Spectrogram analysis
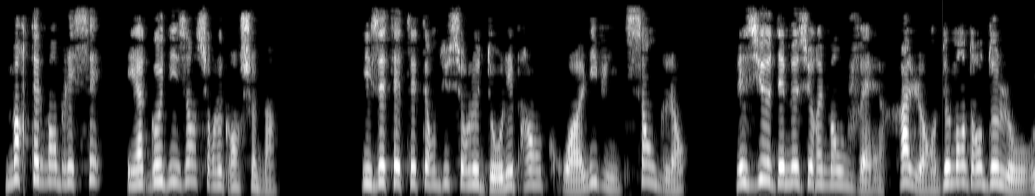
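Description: A woman's voice: medium pitch, breathy edge, dry recording, muffled recording. A woman narrating an audiobook of a classic novel with dramatic, varied intonation.

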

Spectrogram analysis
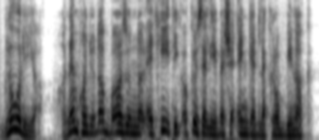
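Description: A man's voice: fairly high pitch, animated, warm tone, voice pushed up, lightly acted. A man doing a stern, scolding mother. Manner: curt and scolding. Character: stern, cold mother, strict and unkind.

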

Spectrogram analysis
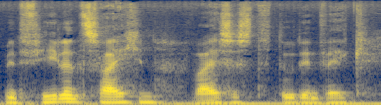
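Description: In a classic radio drama, a male actor plays a haunted, yearning young stranger, declaiming poetic lines in a solemn, intense, husky voice. His voice sits low and a little mellow at normal speed. The mood is one of dark foreboding.

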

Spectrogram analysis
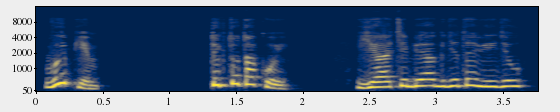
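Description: A woman voicing a drunken, unshaven older father who talks in a hoarse, angry bass with slurred bluster. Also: sing-song, measured pace, darkish tone.

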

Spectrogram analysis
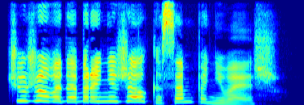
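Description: A woman voicing a calm, knowing male adviser who explains things matter-of-factly. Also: very high-pitched, fast talker, gravelly, no echo, clean studio sound, voice pushed up, heavily acted. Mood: explaining.

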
